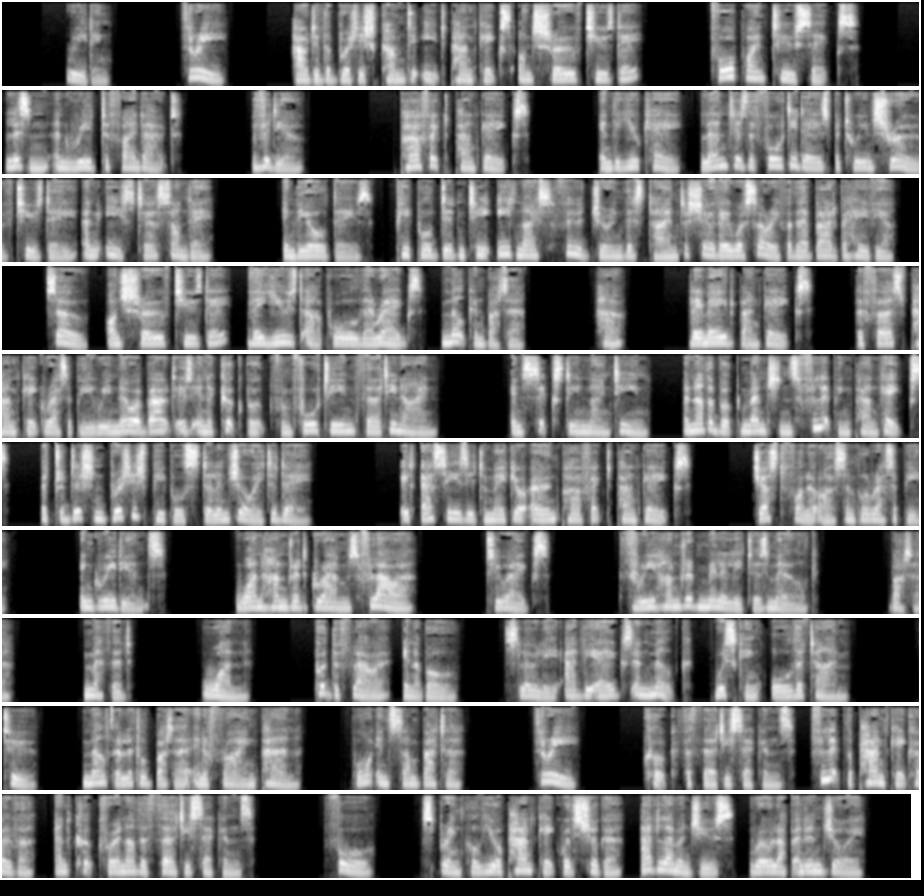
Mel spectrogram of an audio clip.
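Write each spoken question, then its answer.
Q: How did the British come to eat pancakes on Shrove Tuesday?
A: Before Lent, when people didn't eat nice food, they used up all their eggs, milk and butter on Shrove Tuesday by making pancakes.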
